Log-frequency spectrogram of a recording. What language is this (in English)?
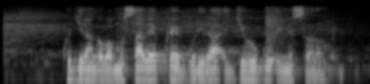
Kinyarwanda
